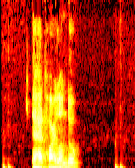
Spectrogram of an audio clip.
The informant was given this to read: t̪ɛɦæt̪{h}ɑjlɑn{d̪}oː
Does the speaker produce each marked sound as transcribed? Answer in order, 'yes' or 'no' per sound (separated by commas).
yes, yes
